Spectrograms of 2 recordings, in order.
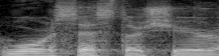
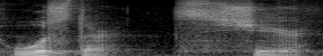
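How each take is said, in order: First: It is said with an American-style pronunciation. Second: It is said with the English pronunciation. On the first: The speaker calls it wrong. "not Worcestershire" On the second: The speaker calls it right. "which is the English pronunciation"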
